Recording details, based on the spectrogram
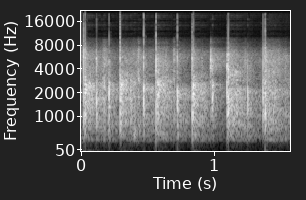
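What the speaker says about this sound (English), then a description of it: "A round of applause for them, please." Loud close clapping from a small studio audience on a Nigerian accountancy quiz show, for University of Lagos accounting contestants, with sharp individual claps standing out in a quick uneven rhythm.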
